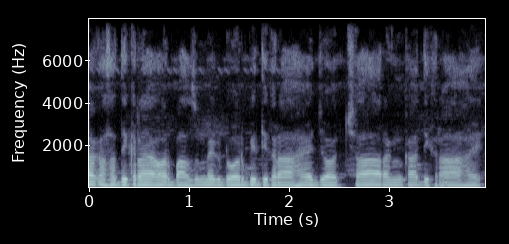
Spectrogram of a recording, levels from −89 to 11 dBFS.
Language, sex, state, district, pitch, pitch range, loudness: Hindi, male, Punjab, Fazilka, 130 Hz, 125-130 Hz, -18 LUFS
